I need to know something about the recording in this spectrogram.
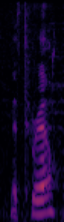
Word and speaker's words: Mithril: He told me how to pronounce it. Mithril?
